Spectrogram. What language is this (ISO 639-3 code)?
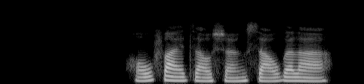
yue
